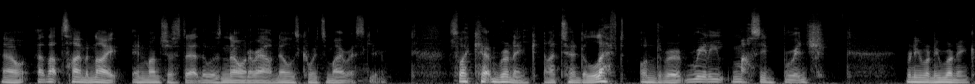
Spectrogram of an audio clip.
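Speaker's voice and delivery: plain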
